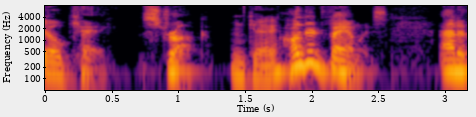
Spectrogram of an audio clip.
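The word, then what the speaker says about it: Strzok: in America with the name STR Z okay struck ok hundred families had a 320 million people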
